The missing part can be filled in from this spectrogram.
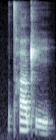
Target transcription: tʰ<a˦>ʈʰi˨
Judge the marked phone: correct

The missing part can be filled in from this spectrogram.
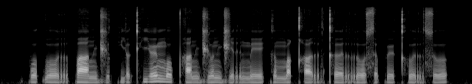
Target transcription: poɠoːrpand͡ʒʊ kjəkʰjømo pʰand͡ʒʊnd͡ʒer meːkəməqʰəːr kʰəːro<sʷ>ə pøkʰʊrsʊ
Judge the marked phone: incorrect: s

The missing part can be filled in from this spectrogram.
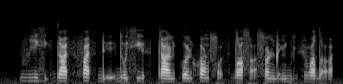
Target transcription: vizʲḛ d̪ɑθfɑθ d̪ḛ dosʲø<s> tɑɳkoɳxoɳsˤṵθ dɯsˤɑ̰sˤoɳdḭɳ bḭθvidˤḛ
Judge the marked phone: incorrect: θ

